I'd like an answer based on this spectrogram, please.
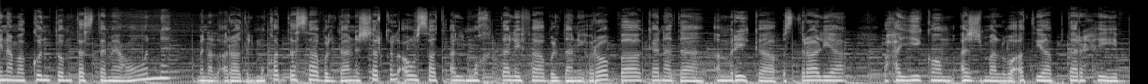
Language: Arabic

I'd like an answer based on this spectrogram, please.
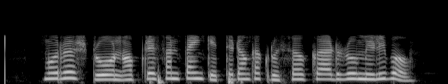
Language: Odia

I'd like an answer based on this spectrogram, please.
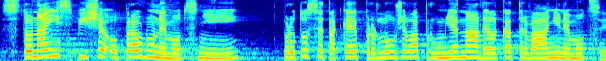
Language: Czech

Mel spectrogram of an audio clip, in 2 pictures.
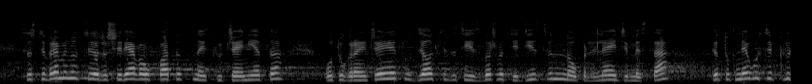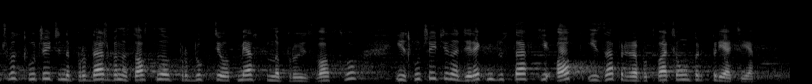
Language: Bulgarian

